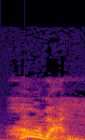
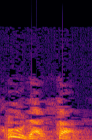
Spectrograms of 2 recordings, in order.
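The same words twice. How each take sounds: First: Hodos shouted up high, stress the S; Greek hodos. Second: Hodos said level, leaning on the final S; Hodos, calm, lean on the S; Greek hodos. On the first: Preacher calling out the Greek word hodos. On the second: Preacher repeating the Greek word hodos. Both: Shown as a demonstration. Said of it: "Emphasis on the S".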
